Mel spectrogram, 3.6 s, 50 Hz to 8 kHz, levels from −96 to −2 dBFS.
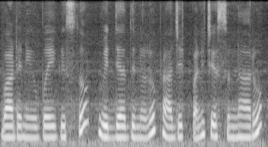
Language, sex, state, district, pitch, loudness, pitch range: Telugu, female, Telangana, Mahabubabad, 185 Hz, -15 LUFS, 180-200 Hz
